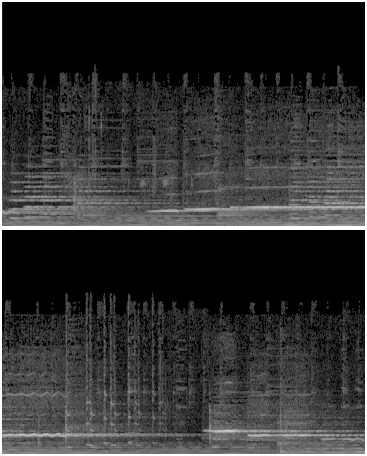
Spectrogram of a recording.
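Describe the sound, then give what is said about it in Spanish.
A man whistles a slow melody with long, sliding notes over a soft instrumental backing. The whistling is clear and steady at moderate volume, and no one speaks. “escuchando una cinta cassette, porque entonces no había CDs, claro, de un señor silbando, pues tiene su mérito también.”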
